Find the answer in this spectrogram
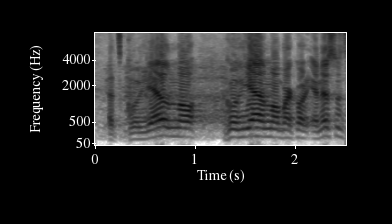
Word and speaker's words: Guglielmo: The only reason why Marconi invented wireless broadcasting was to teach people how to pronounce his first name. That's Guglielmo Marconi.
